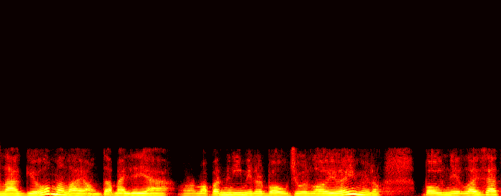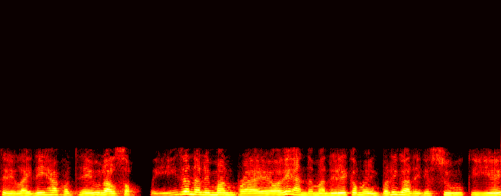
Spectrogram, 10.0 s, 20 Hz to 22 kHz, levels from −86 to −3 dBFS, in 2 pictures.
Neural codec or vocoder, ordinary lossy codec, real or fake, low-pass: codec, 16 kHz in and 24 kHz out, 0.4 kbps, LongCat-Audio-Codec, fine tuned four codebook decoder; none; fake; 5.4 kHz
